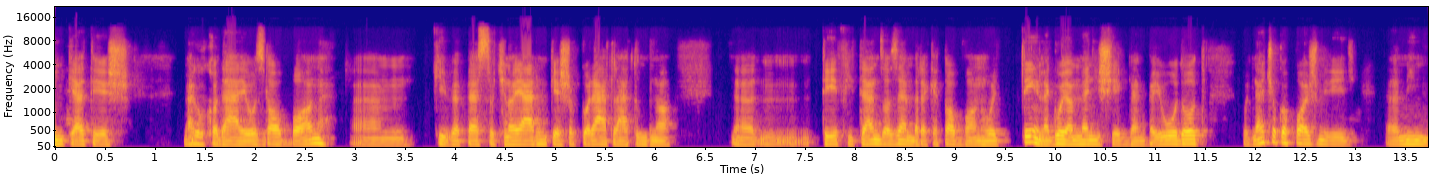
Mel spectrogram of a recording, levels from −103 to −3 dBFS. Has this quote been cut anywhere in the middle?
yes; 6 cuts; at 2.1 s, 4.5 s, 5.9 s, 8.3 s, 9.6 s, 10.9 s

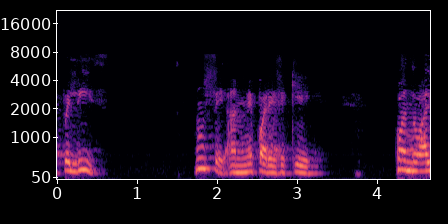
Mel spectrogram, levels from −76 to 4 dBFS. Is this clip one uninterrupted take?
yes; 0 cuts

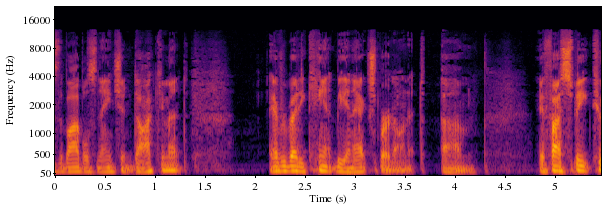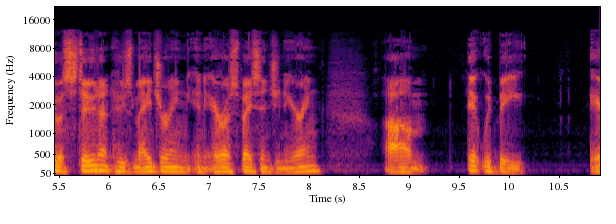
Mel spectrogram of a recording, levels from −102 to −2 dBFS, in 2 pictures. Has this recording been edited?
no; 0 cuts

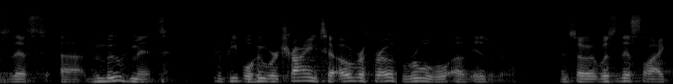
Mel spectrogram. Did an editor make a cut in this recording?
yes; 2 cuts; at 2.1 s, 4.0 s

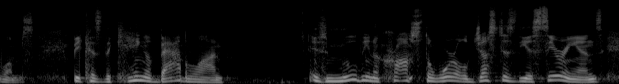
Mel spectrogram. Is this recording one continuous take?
yes; 0 cuts

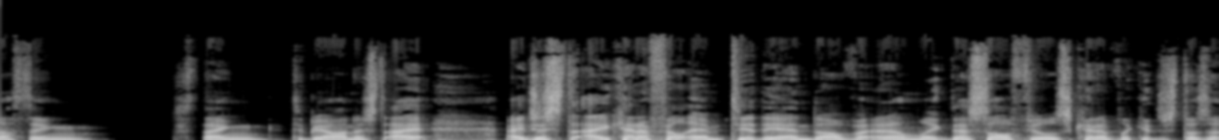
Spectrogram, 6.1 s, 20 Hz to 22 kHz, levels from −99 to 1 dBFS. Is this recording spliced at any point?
no; 0 cuts

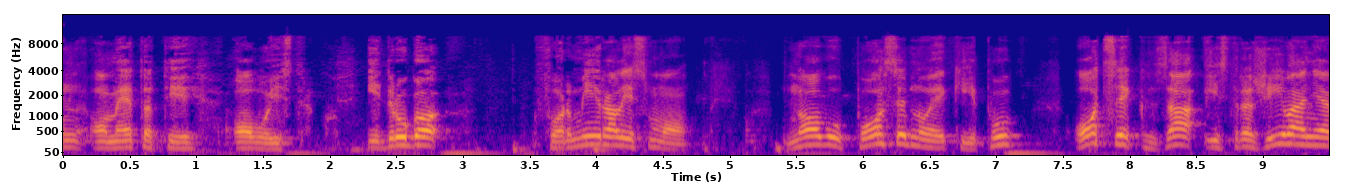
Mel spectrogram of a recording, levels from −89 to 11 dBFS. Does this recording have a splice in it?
no; 0 cuts

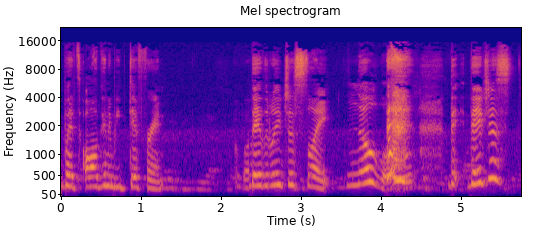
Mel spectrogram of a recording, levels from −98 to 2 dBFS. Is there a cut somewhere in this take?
yes; 1 cut; at 2.3 s

